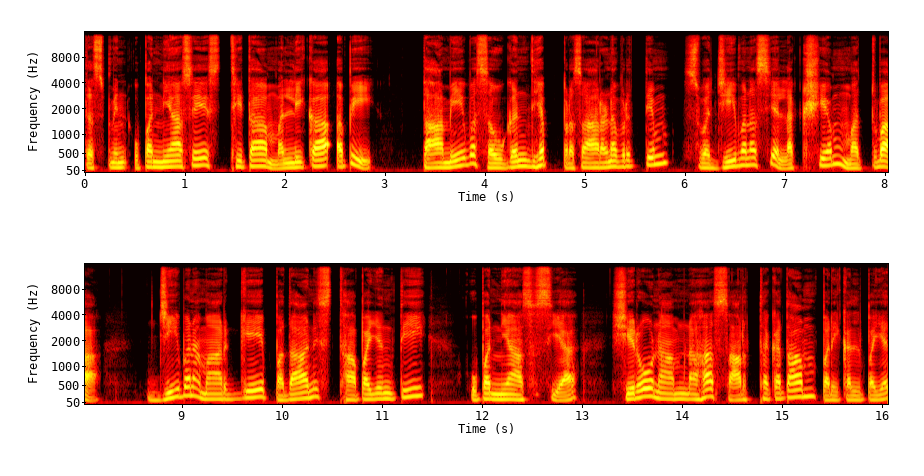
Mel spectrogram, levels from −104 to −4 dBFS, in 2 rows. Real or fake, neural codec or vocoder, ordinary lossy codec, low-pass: real; none; none; 14.4 kHz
